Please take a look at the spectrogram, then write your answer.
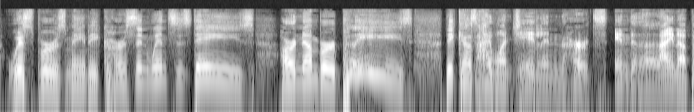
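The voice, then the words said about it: Whispery little wizard voice. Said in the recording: “I don't know why I'm talking like a little wizard”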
